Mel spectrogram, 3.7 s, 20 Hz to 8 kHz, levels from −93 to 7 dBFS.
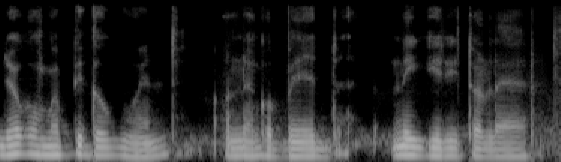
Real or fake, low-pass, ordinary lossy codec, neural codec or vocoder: fake; 7.2 kHz; none; codec, 16 kHz, 2 kbps, X-Codec, HuBERT features, trained on LibriSpeech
